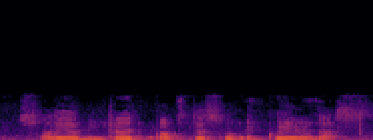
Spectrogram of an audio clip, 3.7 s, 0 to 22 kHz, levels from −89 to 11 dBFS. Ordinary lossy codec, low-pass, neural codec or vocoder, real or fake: none; 7.2 kHz; codec, 44.1 kHz, 3.4 kbps, Pupu-Codec; fake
